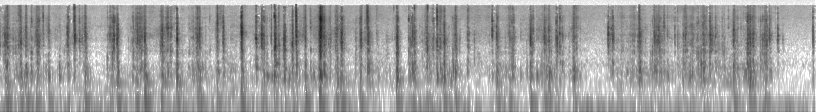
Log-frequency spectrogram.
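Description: A full-size large print keyboard with a black plastic frame and big yellow plastic keycaps, lying on faux fur, is typed on with long painted nails and fingertips. A rapid, uneven stream of short, dry plastic clicks and taps follows, with bright clacks and a soft low thud under each keystroke. One sharper, louder tap lands midway through.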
